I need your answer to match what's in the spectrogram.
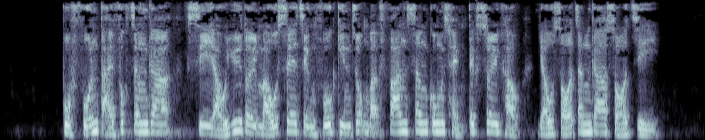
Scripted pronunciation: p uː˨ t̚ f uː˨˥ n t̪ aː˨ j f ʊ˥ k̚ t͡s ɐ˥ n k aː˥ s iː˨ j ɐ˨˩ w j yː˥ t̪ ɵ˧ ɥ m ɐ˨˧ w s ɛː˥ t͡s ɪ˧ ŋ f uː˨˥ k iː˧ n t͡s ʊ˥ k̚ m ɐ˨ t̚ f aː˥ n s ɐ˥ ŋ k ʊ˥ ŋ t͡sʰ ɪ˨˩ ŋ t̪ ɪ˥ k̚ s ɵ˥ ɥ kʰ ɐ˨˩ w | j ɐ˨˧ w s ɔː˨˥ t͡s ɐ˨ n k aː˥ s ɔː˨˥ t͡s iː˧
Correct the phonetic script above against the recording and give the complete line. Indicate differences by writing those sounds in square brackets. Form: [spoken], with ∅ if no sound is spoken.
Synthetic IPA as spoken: p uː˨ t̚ f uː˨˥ n t̪ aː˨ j f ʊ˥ k̚ t͡s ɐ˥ n k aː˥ s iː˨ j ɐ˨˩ w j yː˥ t̪ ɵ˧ ɥ m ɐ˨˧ w s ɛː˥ t͡s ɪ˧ ŋ f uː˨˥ k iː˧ n t͡s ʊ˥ k̚ m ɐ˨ t̚ f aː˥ n s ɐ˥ ŋ k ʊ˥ ŋ t͡sʰ ɪ˨˩ ŋ t̪ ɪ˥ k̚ s ɵ˥ ɥ kʰ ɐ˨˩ w | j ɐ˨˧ w s ɔː˨˥ t͡s [ɐ˥] n k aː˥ s ɔː˨˥ t͡s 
